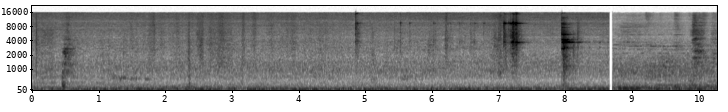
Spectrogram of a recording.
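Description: Metal hardware and hand tools knocking on the steel frame and suspension of a Jeep, mostly faint taps, then two sharp clinks with a brief metallic ring about seven and eight seconds in.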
